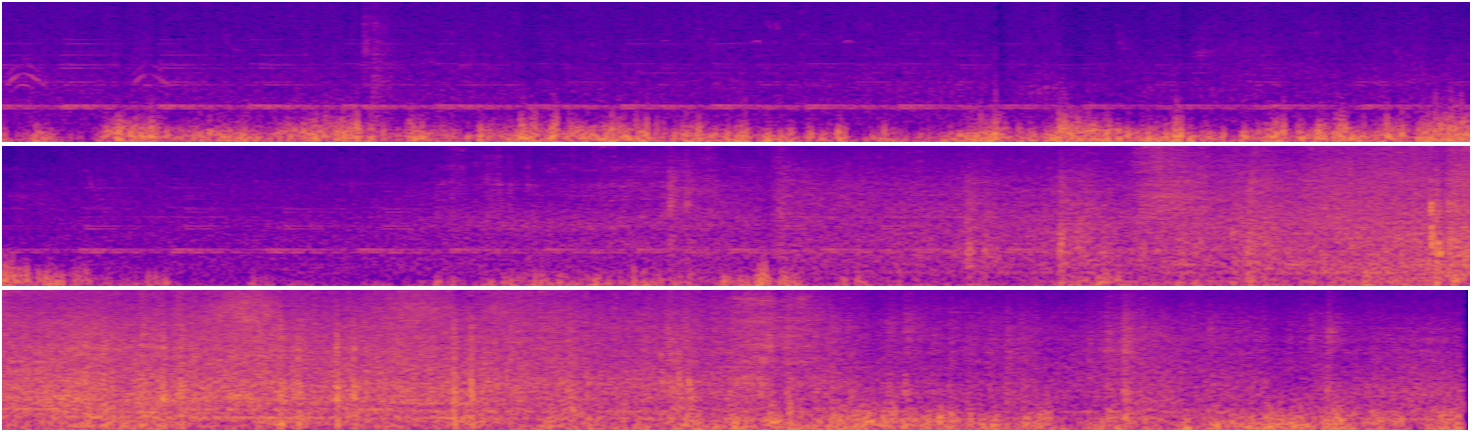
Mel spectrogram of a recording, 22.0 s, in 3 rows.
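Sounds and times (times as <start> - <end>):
train wheels clicking on track: 9.5 - 22.0.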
